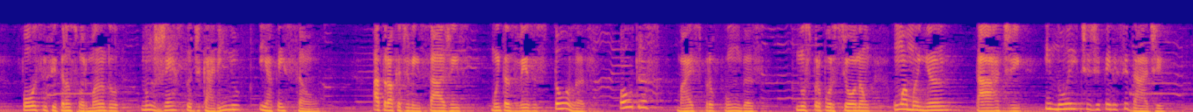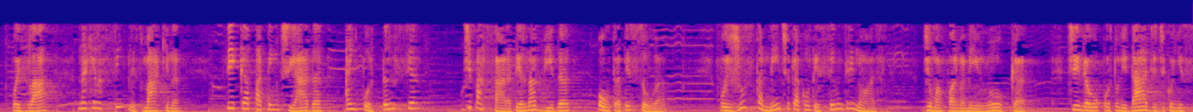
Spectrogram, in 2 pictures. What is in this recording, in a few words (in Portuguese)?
Amizade Virtual Feminino; Telemensagens; Telemensagens 2017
